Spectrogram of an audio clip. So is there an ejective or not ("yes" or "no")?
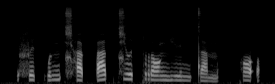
no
